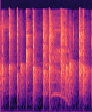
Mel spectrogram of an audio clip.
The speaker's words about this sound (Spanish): ¡Un aplauso!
